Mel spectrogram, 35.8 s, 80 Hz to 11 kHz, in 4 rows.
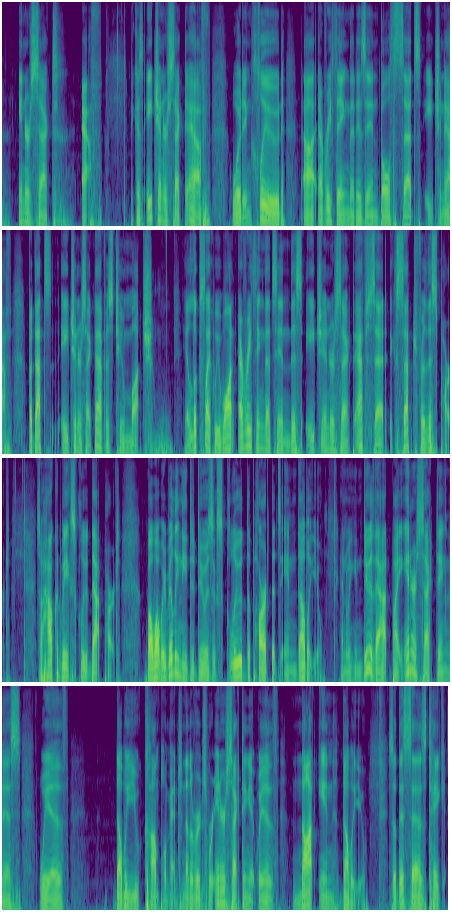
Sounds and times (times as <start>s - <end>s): Speech: 0.0s - 2.0s, 2.6s - 28.2s, 29.0s - 35.8s.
